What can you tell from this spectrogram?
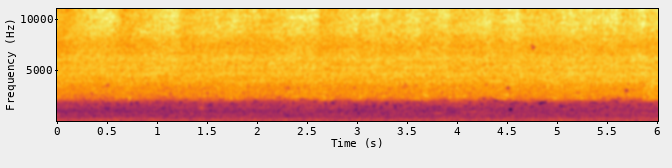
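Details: Cicadas singing in the morning on Gunung Geulis, Bogor, West Java, Indonesia, very loud: a continuous dense buzzing hiss held high, with faint pulsing swells across the whole stretch and no other clear sounds.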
